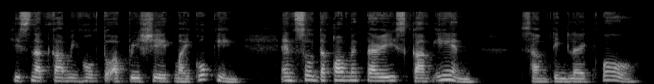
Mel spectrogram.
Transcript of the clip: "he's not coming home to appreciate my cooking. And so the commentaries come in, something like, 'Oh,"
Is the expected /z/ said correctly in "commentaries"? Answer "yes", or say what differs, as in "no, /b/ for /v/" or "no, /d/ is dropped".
no, /s/ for /z/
